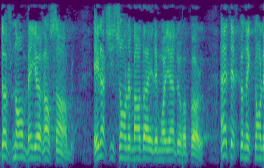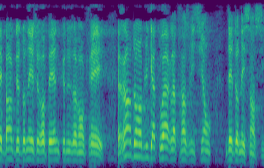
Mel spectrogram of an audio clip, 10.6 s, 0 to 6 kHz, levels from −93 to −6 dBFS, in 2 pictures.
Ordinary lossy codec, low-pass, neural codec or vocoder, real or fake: AAC, 48 kbps; 5.4 kHz; none; real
